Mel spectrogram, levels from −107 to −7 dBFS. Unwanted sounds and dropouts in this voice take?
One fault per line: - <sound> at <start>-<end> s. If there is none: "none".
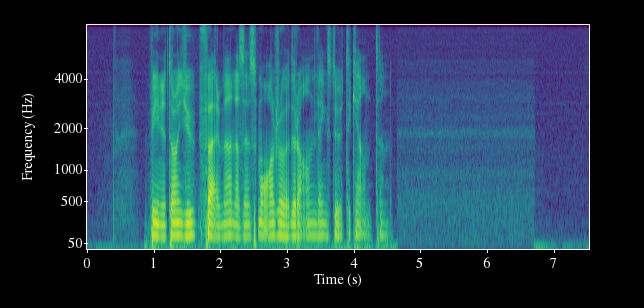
none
